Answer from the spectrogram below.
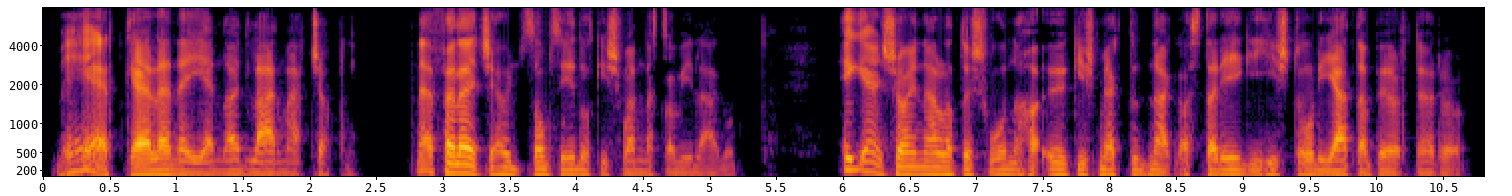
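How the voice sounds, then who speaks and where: A man doing a scheming male blackmailer in an audiobook reading. The voice is deep and smooth, and every word carries a veiled threat. He coaxes his victim calmly and menacingly. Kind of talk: audiobook character voice.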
